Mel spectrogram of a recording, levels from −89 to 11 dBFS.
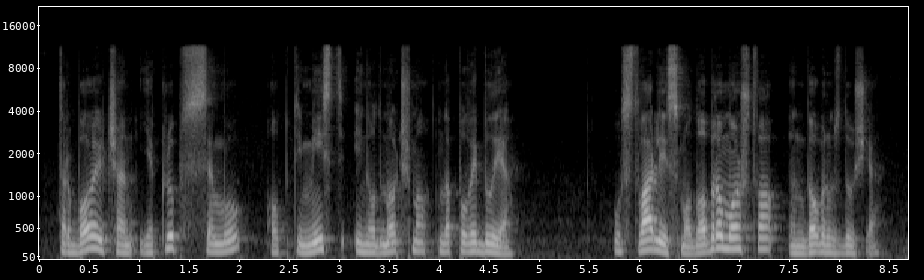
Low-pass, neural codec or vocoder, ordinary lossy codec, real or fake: none; codec, 24 kHz, 0.9 kbps, WavTokenizer, medium speech release version 1; none; fake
